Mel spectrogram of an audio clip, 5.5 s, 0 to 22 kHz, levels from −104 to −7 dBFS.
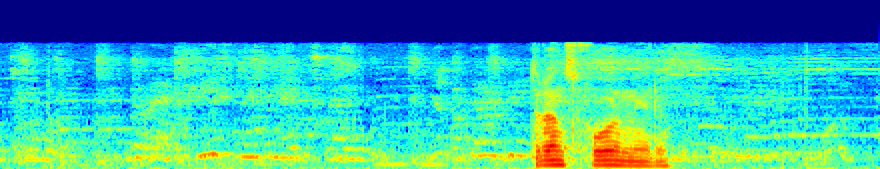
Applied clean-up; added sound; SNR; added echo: none; none; none; none.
